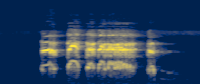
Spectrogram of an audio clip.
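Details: Wild red junglefowl of the north, drawn to a trap with a decoy rooster, crowing a fierce fighting challenge. Loud hoarse crow: a short opening note, longer broken middle phrases, then a clipped final note, over faint steady hum.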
